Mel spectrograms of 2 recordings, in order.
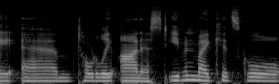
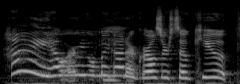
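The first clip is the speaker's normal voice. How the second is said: high, gushing mock-friendly greeting; high gushing hello to another mom at pickup. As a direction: overdo the sweetness, pitched way up. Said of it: "I'm like".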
